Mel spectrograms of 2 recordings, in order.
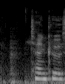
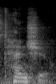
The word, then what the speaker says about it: Tenchu: Oh, Tenku Stealth Assassins?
